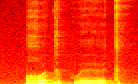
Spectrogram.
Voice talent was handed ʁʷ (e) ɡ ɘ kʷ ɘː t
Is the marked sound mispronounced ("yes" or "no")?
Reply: yes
